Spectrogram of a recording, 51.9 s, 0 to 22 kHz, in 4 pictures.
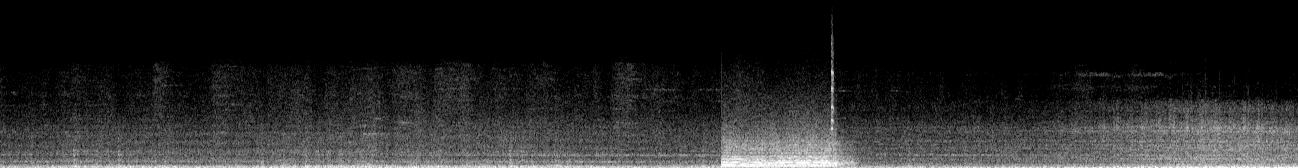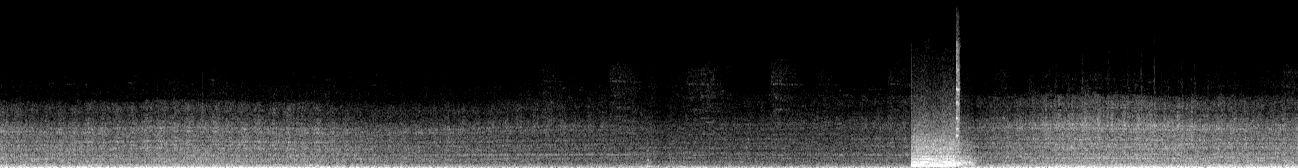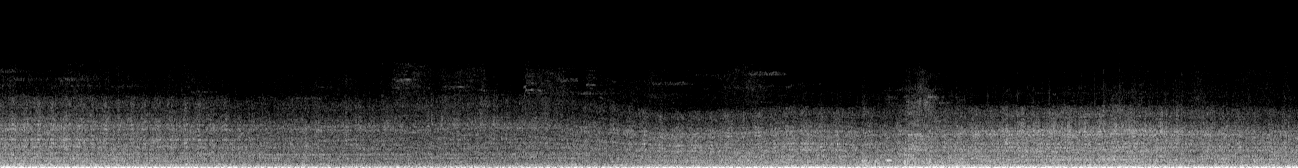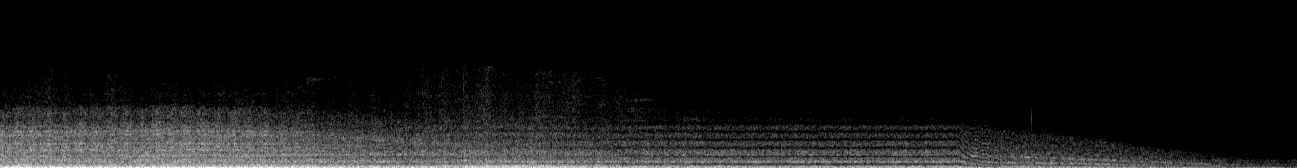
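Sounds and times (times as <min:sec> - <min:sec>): train wheels rumbling on rail: 0:00.0 - 0:51.9
locomotive horn blast: 0:07.2 - 0:08.8, 0:22.0 - 0:23.1.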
